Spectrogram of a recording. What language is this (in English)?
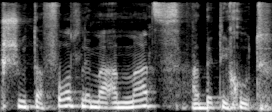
Hebrew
